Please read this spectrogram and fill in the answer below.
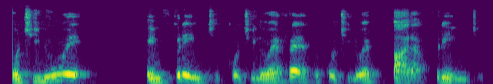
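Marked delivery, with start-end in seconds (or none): none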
